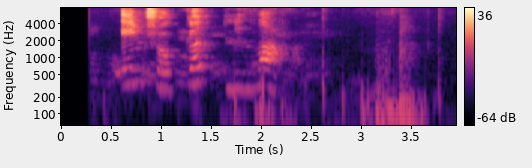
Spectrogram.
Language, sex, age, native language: Icelandic, female, 9, Icelandic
